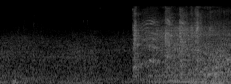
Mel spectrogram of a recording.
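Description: A car engine starting about a second and a half in, then running steadily.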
